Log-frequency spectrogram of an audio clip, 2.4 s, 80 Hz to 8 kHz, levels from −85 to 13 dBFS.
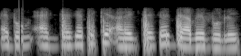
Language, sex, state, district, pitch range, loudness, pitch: Bengali, female, West Bengal, Kolkata, 170-205 Hz, -17 LUFS, 185 Hz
